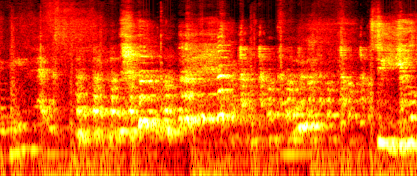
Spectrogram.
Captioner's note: laughing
